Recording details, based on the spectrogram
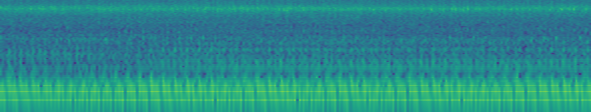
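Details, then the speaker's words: Turbocharged Subaru WRX idling in deep snow: steady idle with a sharp, rapid puffing tick on each firing pulse; owner hears a suspected exhaust leak up front, unsure whether before or after the turbo. "they still I can hear the exhaust leak up front there"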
